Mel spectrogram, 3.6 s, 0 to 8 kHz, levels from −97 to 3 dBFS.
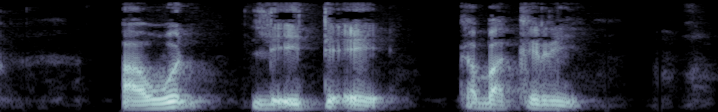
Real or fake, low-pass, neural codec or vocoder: real; 7.2 kHz; none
